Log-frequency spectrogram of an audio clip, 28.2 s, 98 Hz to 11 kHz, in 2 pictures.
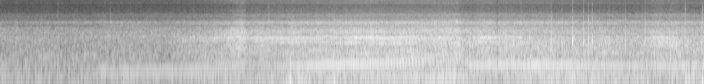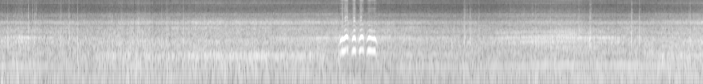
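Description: Yamaha MT-15's single-cylinder engine heard onboard under acceleration: the revs climb for several seconds, drop sharply with an upshift, then hold fairly steady. About three quarters of the way through, four short, loud beeps cut in.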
